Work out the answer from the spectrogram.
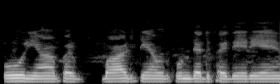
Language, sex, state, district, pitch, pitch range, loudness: Rajasthani, male, Rajasthan, Churu, 135 Hz, 135-140 Hz, -18 LUFS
